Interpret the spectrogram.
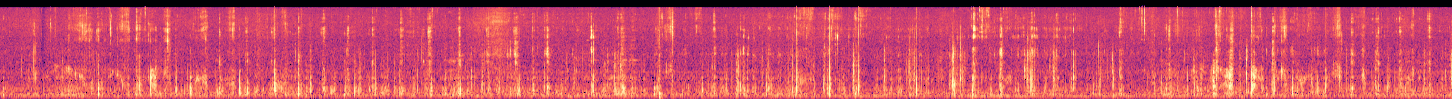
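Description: Close-up biting and chewing of a moist kinako (roasted soybean flour) scone dipped in maple syrup: an irregular, continuous run of small mouth clicks and chews.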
